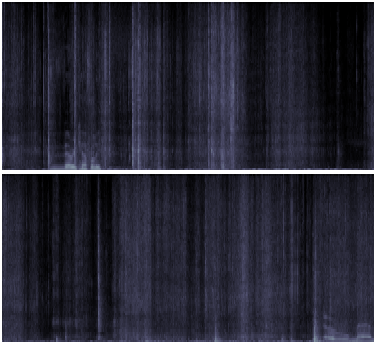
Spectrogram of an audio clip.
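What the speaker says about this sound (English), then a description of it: "Let's try to cut this open" A package is cut open up close, with loud crinkling and tearing of plastic wrap, sharp cracks and rustles coming in bursts while someone talks over parts of it.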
